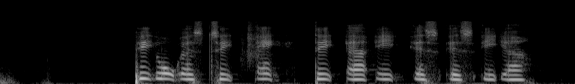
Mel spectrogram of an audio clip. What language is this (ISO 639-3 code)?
dan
